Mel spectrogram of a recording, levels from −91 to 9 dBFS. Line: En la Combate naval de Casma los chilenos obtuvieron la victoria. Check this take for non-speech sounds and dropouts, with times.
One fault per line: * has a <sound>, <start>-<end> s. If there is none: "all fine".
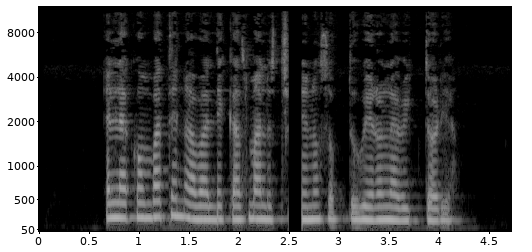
* has a dropout, 2.5-2.6 s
